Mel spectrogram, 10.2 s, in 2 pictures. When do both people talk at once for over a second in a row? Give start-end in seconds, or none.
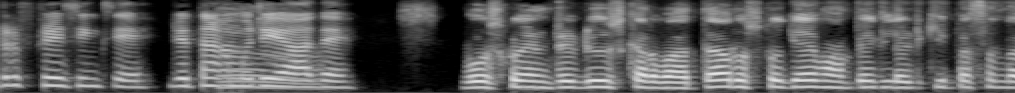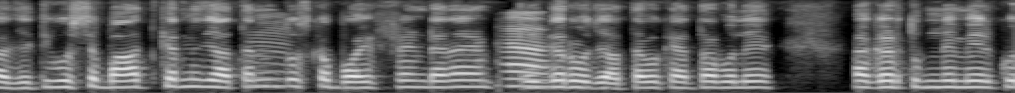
none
